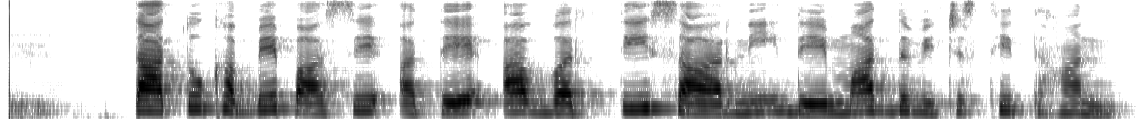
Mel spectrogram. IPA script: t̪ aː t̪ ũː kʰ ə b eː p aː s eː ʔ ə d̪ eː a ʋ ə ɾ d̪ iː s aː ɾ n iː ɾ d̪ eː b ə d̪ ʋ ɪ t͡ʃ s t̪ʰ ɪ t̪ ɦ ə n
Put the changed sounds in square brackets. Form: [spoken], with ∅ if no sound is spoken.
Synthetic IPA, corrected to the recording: t̪ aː t̪ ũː kʰ ə b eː p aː s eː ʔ ə [t̪] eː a ʋ ə ɾ [t̪] iː s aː ɾ n iː [∅] d̪ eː [m] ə d̪ ʋ ɪ t͡ʃ s t̪ʰ ɪ t̪ ɦ ə n

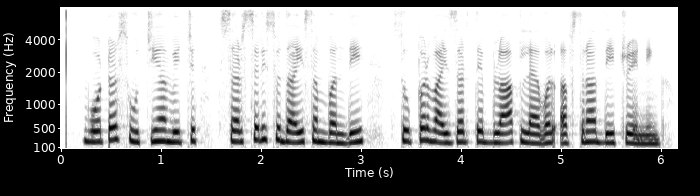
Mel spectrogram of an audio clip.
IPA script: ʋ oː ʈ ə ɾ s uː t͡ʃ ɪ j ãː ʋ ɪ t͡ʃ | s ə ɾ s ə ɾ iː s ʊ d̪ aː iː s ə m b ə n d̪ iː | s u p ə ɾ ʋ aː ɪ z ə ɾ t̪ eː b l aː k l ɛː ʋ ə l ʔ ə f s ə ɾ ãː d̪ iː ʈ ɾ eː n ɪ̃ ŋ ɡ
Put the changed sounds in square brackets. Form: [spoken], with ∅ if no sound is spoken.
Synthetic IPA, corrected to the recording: ʋ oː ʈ ə ɾ s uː t͡ʃ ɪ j ãː ʋ ɪ t͡ʃ | s ə ɾ s ə ɾ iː s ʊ d̪ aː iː s ə m b ə n d̪ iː | s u p ə ɾ ʋ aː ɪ z ə ɾ t̪ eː b l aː k l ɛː ʋ ə l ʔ ə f s ə ɾ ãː d̪ iː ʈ ɾ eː n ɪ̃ ŋ ɡ

